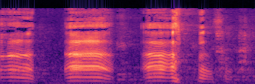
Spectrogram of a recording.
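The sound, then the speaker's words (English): Groaning voices rise during prayer, a few long, low moaning tones, each drawn out and loud, with short pauses between them. “After you have done intercession and prayers, you now do what? Groaning. Say, brethren, it is time to groan.”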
